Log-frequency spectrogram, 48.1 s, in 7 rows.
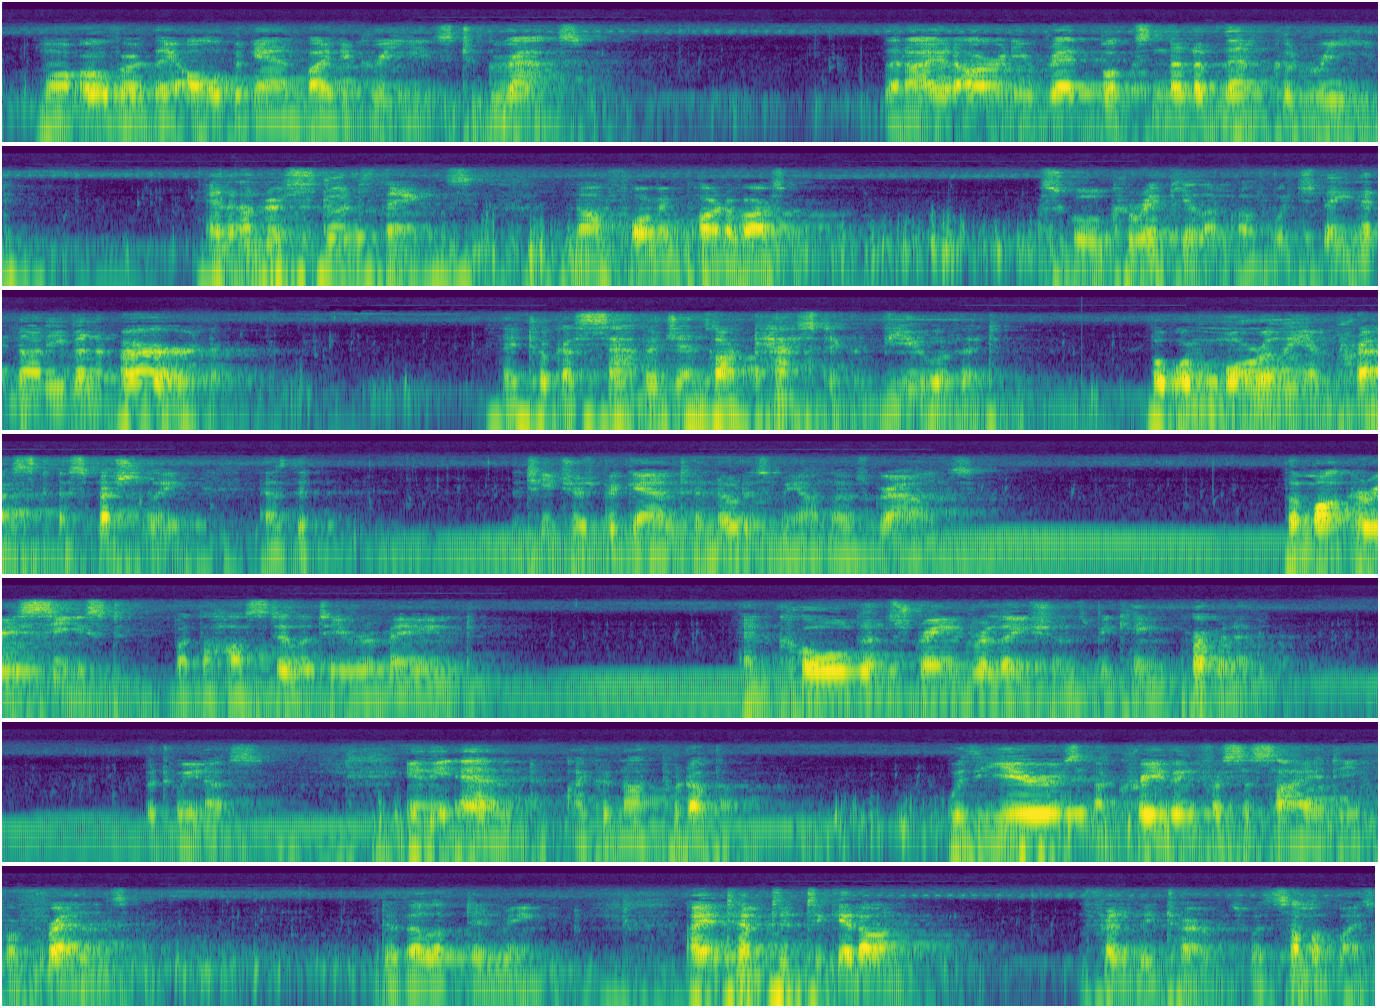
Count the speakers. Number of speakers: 1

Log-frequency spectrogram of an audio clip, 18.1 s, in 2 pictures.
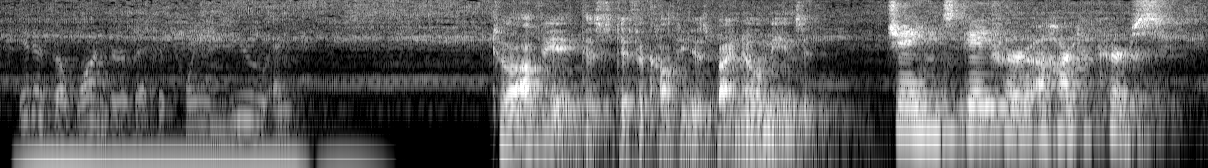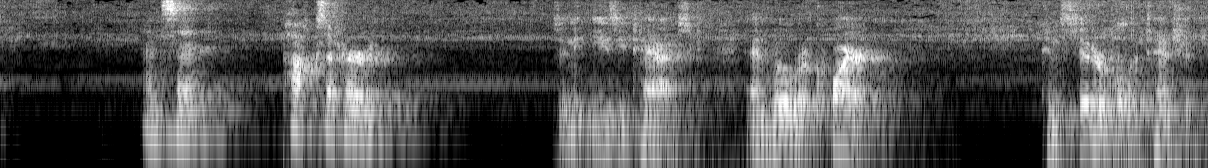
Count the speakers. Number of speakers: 3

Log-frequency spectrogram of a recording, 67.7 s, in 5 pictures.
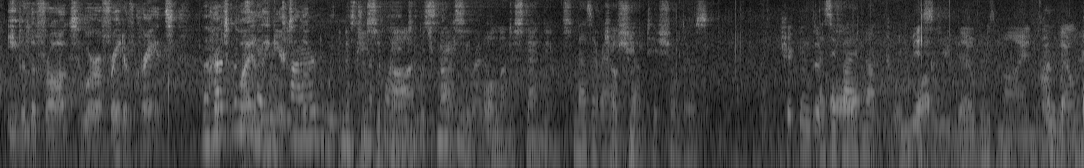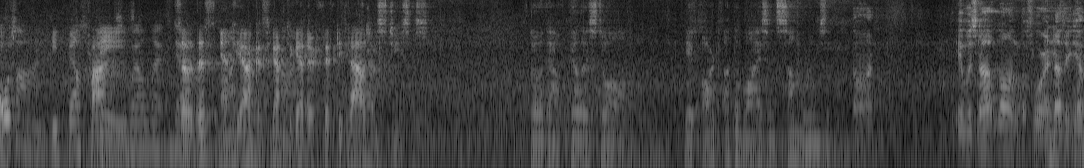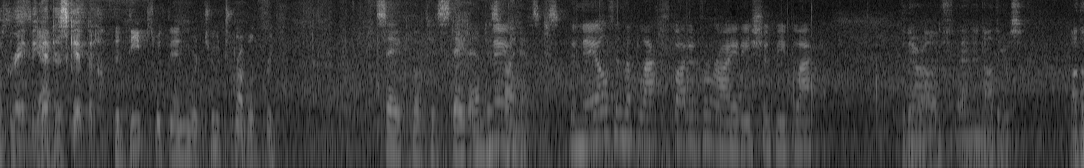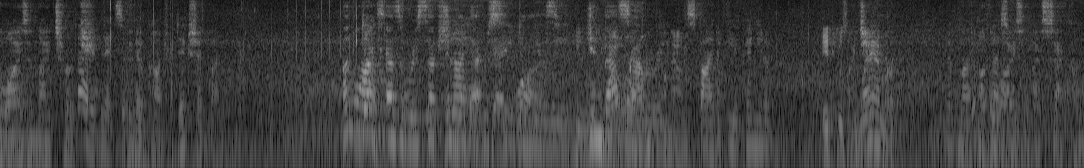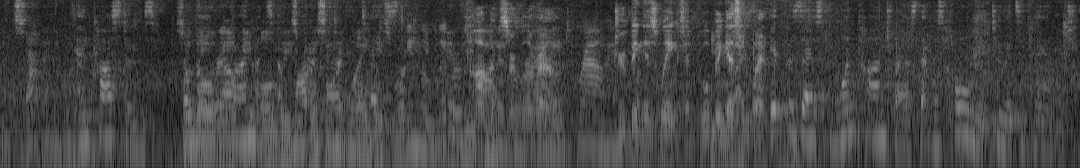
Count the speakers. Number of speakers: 8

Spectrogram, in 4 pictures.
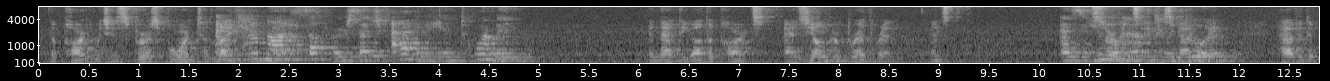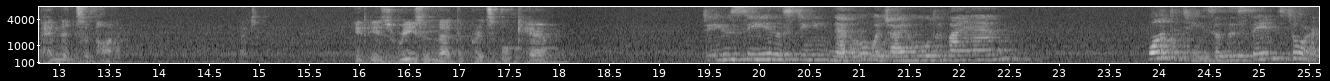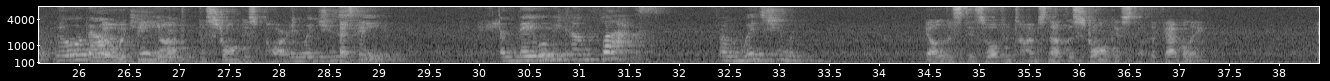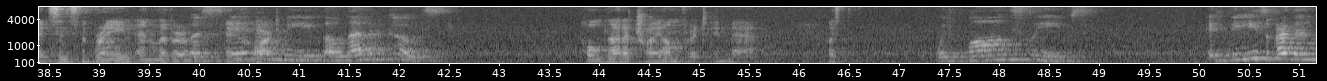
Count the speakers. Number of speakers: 2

